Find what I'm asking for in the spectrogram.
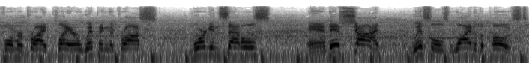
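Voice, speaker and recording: With long, frequent pauses, a man in a high pitch speaks at a very slow pace against noticeable background noise. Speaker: play-by-play commentator. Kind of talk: sports commentary, crisp play-by-play calls with stats and trivia. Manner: brisk, clipped play-by-play narration; dry, wry humor.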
